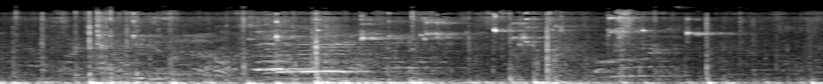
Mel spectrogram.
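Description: Floorball play in a sports hall: sharp clacks of sticks on the plastic ball and on each other, repeated thuds of players' feet on the hall floor, and players' calls.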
